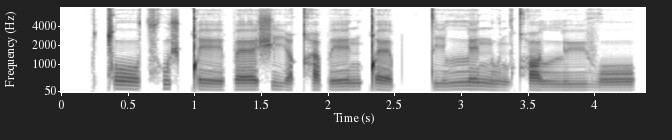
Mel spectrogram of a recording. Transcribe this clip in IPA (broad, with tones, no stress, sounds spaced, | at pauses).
ǀ oː˥˧ t͡sʰ u˥ ʃ ǃ eː˧˩ p ɛː˧ ʃ iː˧˩ qʰ e˧˩ p eː˧ n ǃ ɛː˧˩ p tː i˧ lː e˥ n u˧˩ n qʰ o˧ lː yː˧ v oː˧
